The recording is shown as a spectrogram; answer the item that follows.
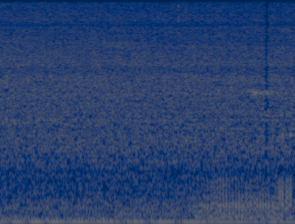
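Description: Car engine idling steadily just after starting, a low even drone heard from inside the cabin.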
